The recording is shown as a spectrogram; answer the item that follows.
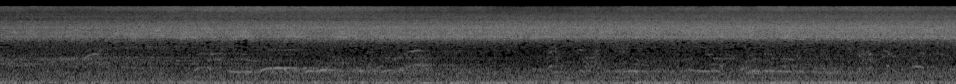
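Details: Steady, piercing high buzz of cicadas at a school playground in midsummer, an even wall of sound with faint distant voices underneath early on.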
